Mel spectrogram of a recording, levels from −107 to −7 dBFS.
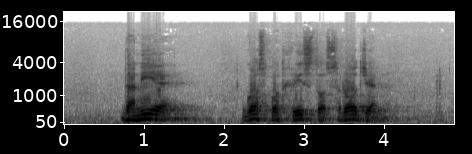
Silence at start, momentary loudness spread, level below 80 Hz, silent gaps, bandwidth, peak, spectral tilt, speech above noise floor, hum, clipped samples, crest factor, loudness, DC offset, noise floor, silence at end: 0.7 s; 18 LU; -38 dBFS; none; 12.5 kHz; 0 dBFS; -7 dB/octave; 26 dB; none; 2%; 12 dB; -10 LUFS; under 0.1%; -35 dBFS; 0.15 s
